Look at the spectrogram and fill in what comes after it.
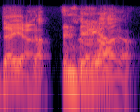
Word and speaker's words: Zendaya: I like the actress, Zendaya. Is that how I'm going to say her name right? – Zendaya.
